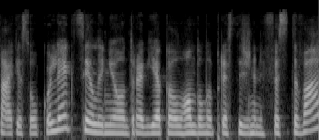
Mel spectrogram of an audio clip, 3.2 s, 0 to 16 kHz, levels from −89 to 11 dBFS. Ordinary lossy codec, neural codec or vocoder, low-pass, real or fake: Opus, 24 kbps; codec, 24 kHz, 0.9 kbps, WavTokenizer, medium speech release version 2; 10.8 kHz; fake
